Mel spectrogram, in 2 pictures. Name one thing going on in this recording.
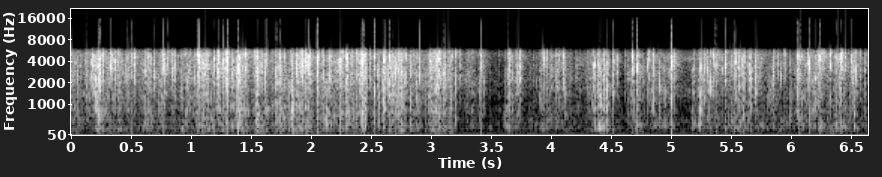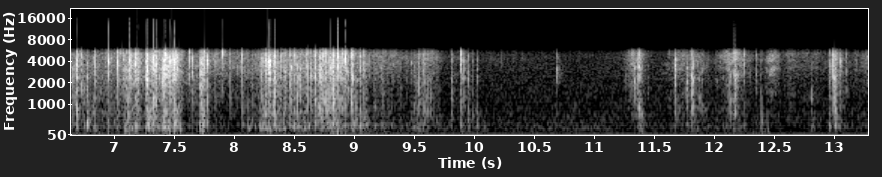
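Shiny wrapping paper crinkles and rustles loudly.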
